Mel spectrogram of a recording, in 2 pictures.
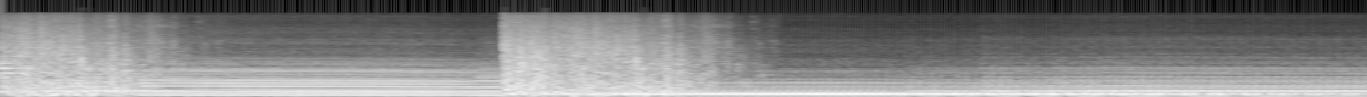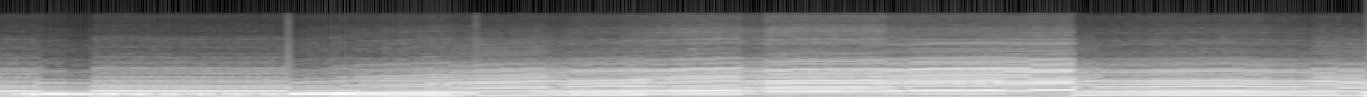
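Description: An engine hums steadily, then revs higher as the vehicle speeds up.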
